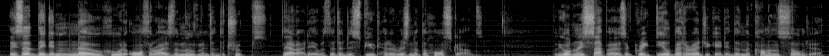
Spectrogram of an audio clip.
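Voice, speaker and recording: A man's voice: mid-range voice, darkish tone, dry recording. A man reading a literary story aloud as scripted audiobook narration.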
